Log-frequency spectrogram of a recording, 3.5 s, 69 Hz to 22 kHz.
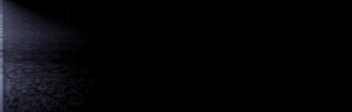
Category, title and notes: Soundscapes > Other
Subject : An Impulse and response (not just the response) of the Square in Esperaza. Recorded at night. Date YMD : 2025 July 11 at 02h17 Location : Espéraza 11260 Aude France. Recorded with a Superlux ECM 999 and Soundman OKM1 Weather : Processing : Trimmed in Audacity.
